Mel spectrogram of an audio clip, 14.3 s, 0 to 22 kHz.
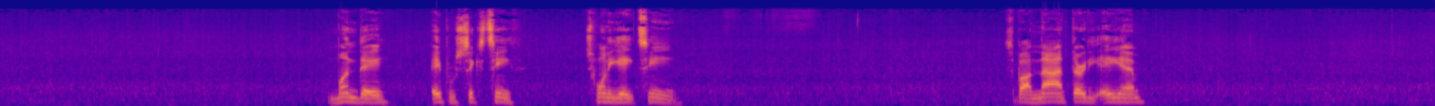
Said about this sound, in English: And this rain is coming down. It's been raining since 10 p.m. last night. It's going to continue to rain all day today, probably till 6, 7 p.m. tonight.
